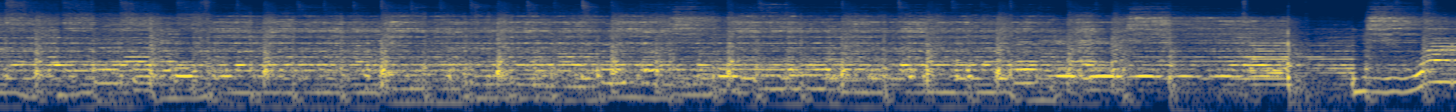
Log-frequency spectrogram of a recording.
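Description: Live indie rock band playing an instrumental passage: electric guitars over a drum kit with a steady beat. The sound thins out briefly near the end.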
